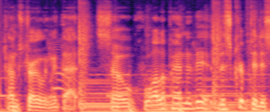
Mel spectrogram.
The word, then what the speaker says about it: Huallepen: just now realizing that I think it's actually pronounced Hau yapen because it's from Chile but I'm struggling with that so halaan it is this crypted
